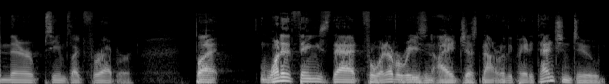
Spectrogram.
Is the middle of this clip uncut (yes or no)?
yes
